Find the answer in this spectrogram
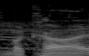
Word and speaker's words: Makai: I had a clue it was Makai, but I just wanted to make sure.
